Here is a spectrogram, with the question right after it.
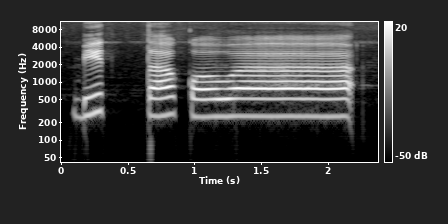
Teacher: ada huruf qaf yang bersukun maka kita terapkan hukum bacaan Qalqalah bit taqwa kita pantulkan huruf-hurufnya Arai Taemin kazaba watawalla yang perlu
